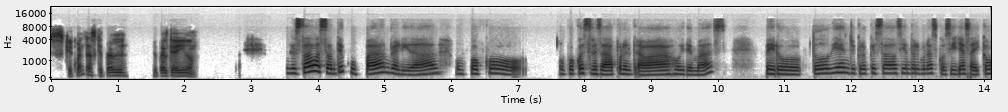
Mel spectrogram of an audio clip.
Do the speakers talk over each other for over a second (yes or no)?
no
